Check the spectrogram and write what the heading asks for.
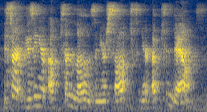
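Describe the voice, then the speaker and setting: A woman's voice: mid-range voice, normal speed, sharp tone, slight background noise. A woman chatting casually, teasing and blunt. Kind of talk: casual chat. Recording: echoey room.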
